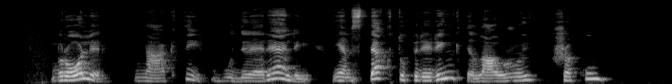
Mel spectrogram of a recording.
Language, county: Lithuanian, Panevėžys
